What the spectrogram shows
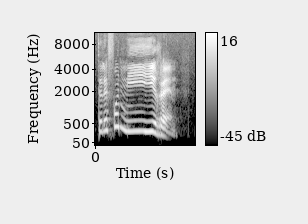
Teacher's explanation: Quando o I e o E se encontrarem, eu vou falar um I longo. Então, eu não vou falar IE, como a gente gostaria de falar em português.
